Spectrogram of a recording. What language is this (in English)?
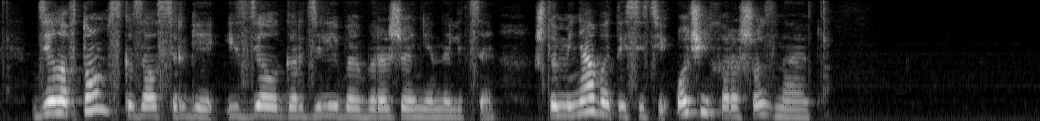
Russian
